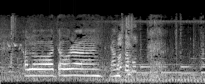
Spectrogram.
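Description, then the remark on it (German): Horses whinny loudly with drawn-out, wavering neighs and more calls following over a steady outdoor background, as they run laps on a beach on Sumba in the evening. “Am Strand drehen die Pferde ihre Runden.”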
